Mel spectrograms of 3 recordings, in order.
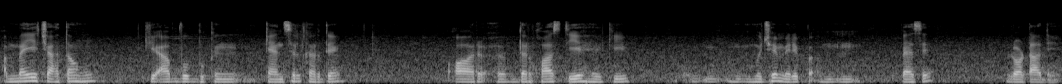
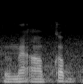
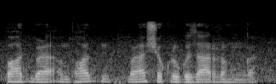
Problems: constant background noise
